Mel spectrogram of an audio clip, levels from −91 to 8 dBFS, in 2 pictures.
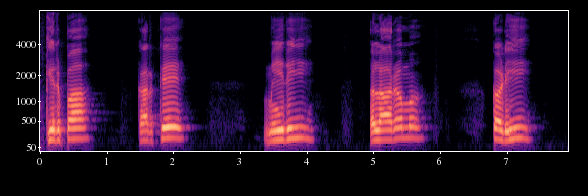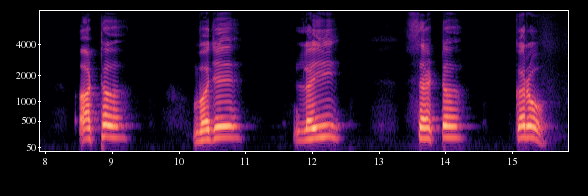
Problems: background sounds at intervals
